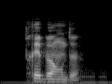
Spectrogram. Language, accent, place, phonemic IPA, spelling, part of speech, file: French, France, Lyon, /pʁe.bɑ̃d/, prébende, noun, LL-Q150 (fra)-prébende.wav
- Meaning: prebend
